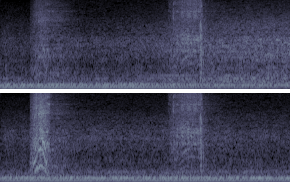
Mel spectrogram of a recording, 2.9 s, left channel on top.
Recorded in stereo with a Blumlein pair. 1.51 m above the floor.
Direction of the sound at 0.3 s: 35° right.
